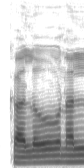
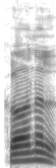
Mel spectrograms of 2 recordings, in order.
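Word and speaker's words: colonel: worthy certain கர்னல் சரியா இந்த வார்த்தையில ஆறே இல்ல இருந்தாலும் அந்த உச்சரிப்பு இது கலோனல் அப்படின்னு எல்லாம் படிக்கிறாங்க அது தப்பு இது கர்னல் அதுதான் கரெக்ட் சரியா சொல்லுங்க கர்னல் கன்வெர்ட் இதுல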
